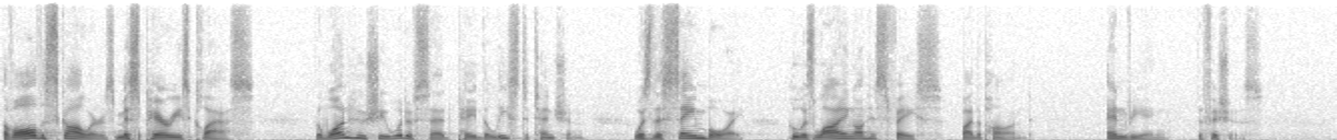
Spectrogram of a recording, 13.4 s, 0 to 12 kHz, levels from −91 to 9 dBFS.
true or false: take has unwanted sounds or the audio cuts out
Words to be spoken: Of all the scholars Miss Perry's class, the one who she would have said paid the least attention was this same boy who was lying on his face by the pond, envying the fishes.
false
